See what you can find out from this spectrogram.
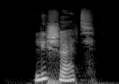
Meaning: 1. to deprive, to rob, to bereave 2. to devest, to forjudge, to dispossess
- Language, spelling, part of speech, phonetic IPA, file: Russian, лишать, verb, [lʲɪˈʂatʲ], Ru-лишать.ogg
